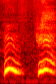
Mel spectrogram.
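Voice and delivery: high, loud little cheer; playful cheer. Real, not acted. Dad delighting his baby, high playful cheer.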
